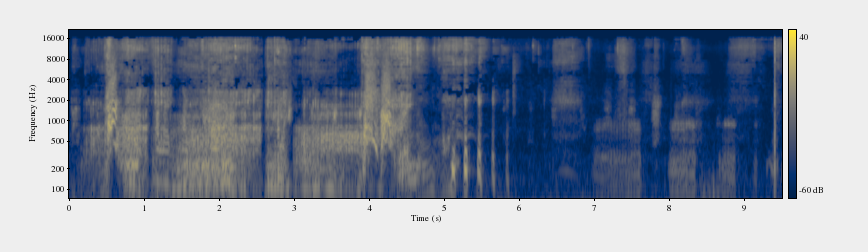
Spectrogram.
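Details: Golden Labrador and cocker spaniel fighting: dense, harsh snarling growls and rough barks in a continuous burst for about five seconds, then a few short yelps and scuffles as the fight fades, with a person's voice nearby.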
